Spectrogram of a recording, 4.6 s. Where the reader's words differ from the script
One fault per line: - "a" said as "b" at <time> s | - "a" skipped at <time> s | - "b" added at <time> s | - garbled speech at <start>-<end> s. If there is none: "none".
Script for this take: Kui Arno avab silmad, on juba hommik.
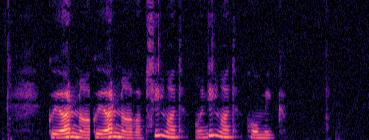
- "kui Arno" added at 1.2 s
- "juba" said as "silmad" at 2.6 s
